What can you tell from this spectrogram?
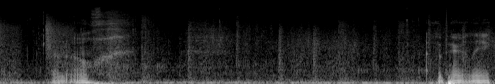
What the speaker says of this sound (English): Apparently I can't turn his explosion sounds down with the hostile mobs.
